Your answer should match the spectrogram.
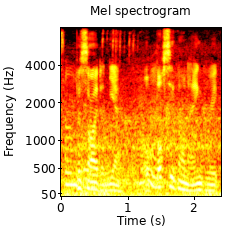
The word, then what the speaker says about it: Poseidon: I think it's like why did I go to pronounce it like poison pois it's it's it's close yes so Poseidon yeah or BOS in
